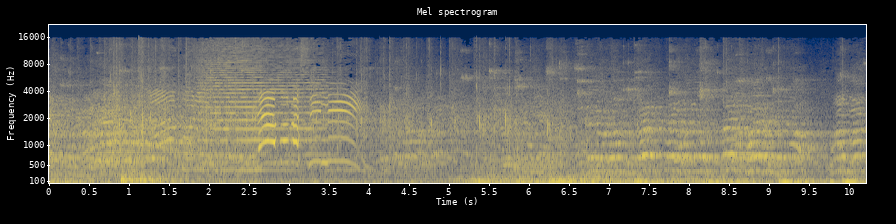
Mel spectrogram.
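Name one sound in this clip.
Spectators and players shout and call out in an echoing hall.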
